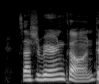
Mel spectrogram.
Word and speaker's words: Sacha Baron Cohen: Sacha Baron Yang. – Yeah. No, how do you say his name? – Sacha Baron Cohen.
